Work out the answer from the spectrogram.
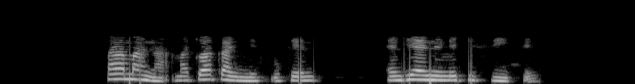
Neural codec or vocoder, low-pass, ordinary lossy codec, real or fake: none; 3.6 kHz; Opus, 32 kbps; real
